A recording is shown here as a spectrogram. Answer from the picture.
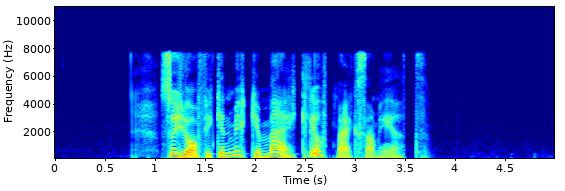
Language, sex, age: Swedish, female, 35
